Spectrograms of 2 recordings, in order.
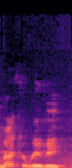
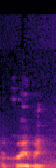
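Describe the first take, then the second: First: A vowel is heard between Mc and reevy. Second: No vowel is heard between Mc and reevy. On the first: The speaker calls it right. "it's it's McAreevy" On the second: The speaker calls it wrong. "I keep saying that wrong"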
